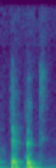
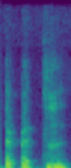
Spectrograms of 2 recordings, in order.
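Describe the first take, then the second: First: Tepetl with the final L barely breathed; soft tl. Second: Tepetl with a heavy, sounded L at the end; wrong voiced tl. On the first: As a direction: end Tepetl almost as tepet. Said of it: "sino Tepetl". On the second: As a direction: overdo the tl in Tepetl. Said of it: "no decimos Tepetl". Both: Shown as a demonstration.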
